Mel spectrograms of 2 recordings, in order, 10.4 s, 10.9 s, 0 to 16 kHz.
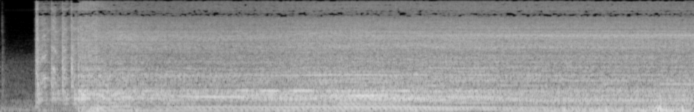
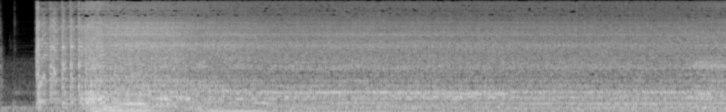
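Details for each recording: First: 2008 Scion xB, 352,000 miles, startup before oil change and engine flush: fires quickly and settles into a steady idle with a fast, light ticking on top; owner describes loud valves, likely lifters or valves, unconfirmed. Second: 2008 Scion xB at 352,000 miles, after Liqui Moly engine flush and fresh oil change: quick crank, fires straight away, brief rev, then smooth steady idle with no ticking or knocking; motor noticeably quieter.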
